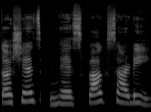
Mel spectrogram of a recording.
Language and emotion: Goan Konkani, neutral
